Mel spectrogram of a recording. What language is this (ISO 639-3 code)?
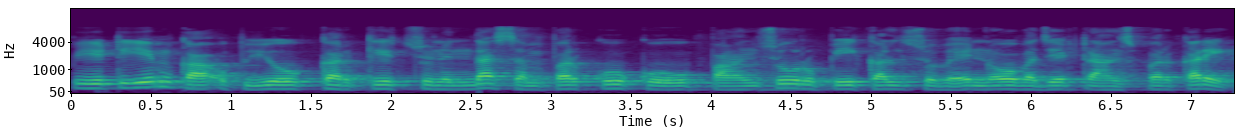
hin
